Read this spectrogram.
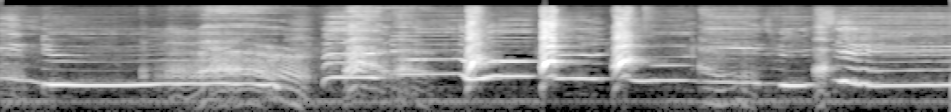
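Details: Yorkshire terrier singing along with its owner: long, wavering, tonal howls held at a fairly steady pitch, broken by sharp rising yelps that swoop upward and fall back, with a faint steady hum underneath throughout.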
